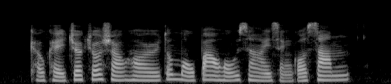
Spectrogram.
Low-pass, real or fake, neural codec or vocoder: 7.2 kHz; real; none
